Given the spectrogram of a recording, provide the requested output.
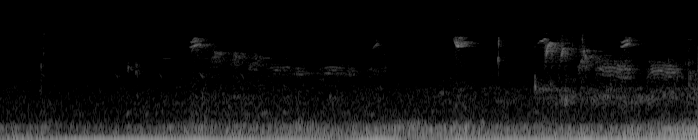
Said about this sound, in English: Family of chickadees joining us here this morning. Feel into the energy of their communication.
